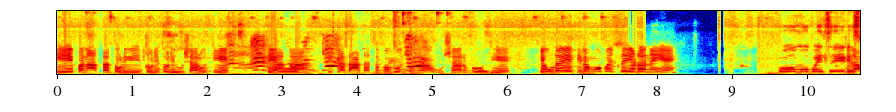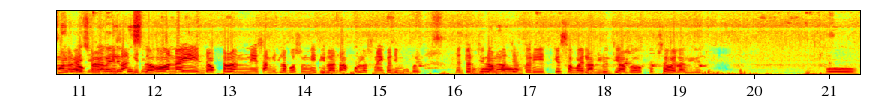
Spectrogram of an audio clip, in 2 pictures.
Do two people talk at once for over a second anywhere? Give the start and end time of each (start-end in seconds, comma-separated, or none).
10.5-12.0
